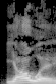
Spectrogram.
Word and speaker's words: Yahweh: Yahweh is the pronunciation that has kind of been adopted.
